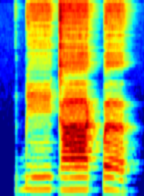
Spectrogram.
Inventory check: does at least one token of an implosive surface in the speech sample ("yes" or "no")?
yes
